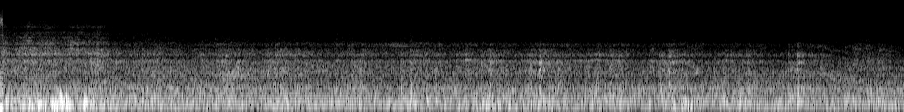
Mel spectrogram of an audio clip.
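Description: Train wheels squeal on the curved rails.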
